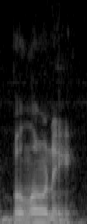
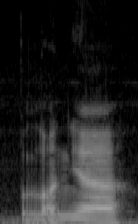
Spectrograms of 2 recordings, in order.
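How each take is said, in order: First: The name is said with an American pronunciation. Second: The name is said without an American pronunciation.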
